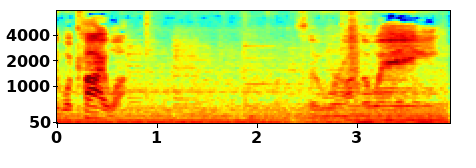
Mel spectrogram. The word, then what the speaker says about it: Wekiwa: springs to the campground we stopped and asked another ranger and i guess the pronunciation is supposed to be wakaiwa so we're on the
